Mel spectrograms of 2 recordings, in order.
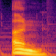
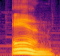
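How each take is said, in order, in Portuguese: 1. A vogal é reduzida e fraca. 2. A vogal é plena e tônica. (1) "O segundo artigo em laranja tem o som de an" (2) "quando a pessoa quer dar ênfase na palavra"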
